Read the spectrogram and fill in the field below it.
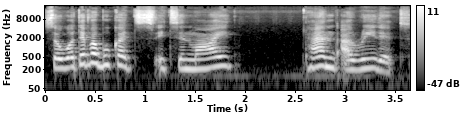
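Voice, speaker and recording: A woman with an Egyptian accent speaks at a high pitch with ordinary pitch variation. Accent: non-native English, Egyptian Arabic. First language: Arabic. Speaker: religious live streamer. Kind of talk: casual live Q&A. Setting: live stream.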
